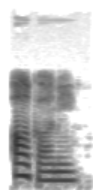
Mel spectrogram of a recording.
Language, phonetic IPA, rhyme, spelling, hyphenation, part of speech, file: Hungarian, [ˈɒlkɒlmi], -mi, alkalmi, al‧kal‧mi, adjective, Hu-alkalmi.ogg
- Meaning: 1. occasional, special, party, fashion (created for a specific occasion) 2. occasional, incidental, casual, ad hoc, chance (coming without regularity; employed irregularly)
